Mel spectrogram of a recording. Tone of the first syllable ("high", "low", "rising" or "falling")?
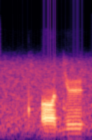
low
